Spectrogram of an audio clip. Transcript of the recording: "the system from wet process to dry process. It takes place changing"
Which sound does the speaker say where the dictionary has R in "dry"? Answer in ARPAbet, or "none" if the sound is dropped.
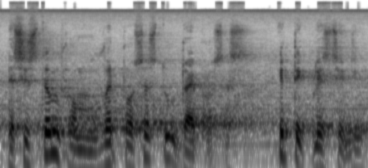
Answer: R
